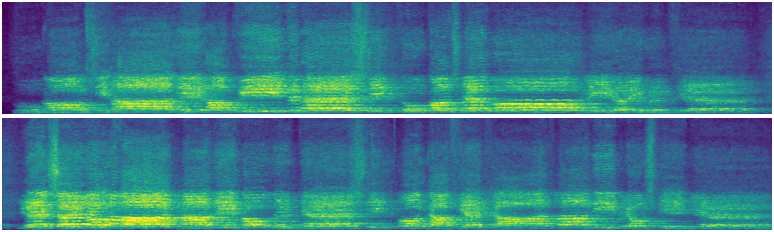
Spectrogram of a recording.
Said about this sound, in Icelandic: Karlakórin stefnir, söng lag við texta Daví Stefánssonar, Þú komst í hlaðið. Lag sem er einmitt ósjaldan sungið í íslenskum réttum.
